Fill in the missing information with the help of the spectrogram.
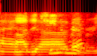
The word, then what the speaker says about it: Chena River: how do you pronounce it, the Chena River? – The Chena River, yes.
